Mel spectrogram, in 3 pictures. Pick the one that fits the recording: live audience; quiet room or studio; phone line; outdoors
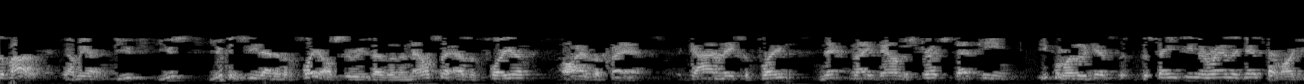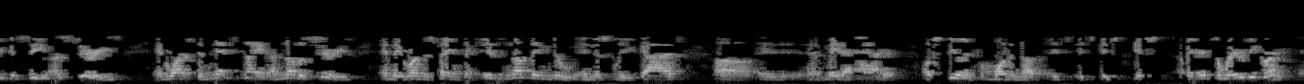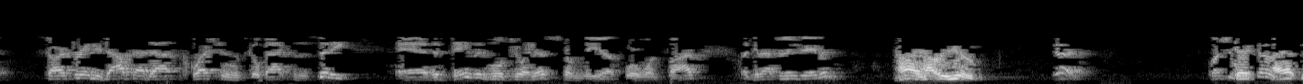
phone line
